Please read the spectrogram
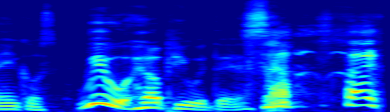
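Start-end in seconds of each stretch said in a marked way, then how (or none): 0.4-1.4 mock enthusiastic, eager tone. Retelling the doctor's reply about insomnia, imitating an enthusiastic doctor. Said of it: "I love the enthusiasm".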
